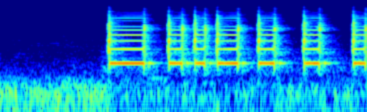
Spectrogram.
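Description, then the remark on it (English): A telephone rings electronically: a loud, bright, buzzy tone pulsing in quick repeated bursts after a brief quiet moment, with no voices. “I have to take a call here.”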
